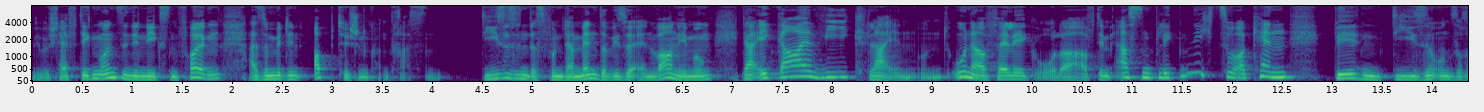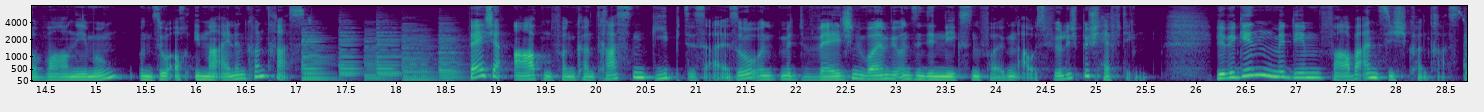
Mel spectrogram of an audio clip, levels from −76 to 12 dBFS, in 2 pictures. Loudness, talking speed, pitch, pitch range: -19 LUFS, 145 wpm, 125 Hz, 110-175 Hz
